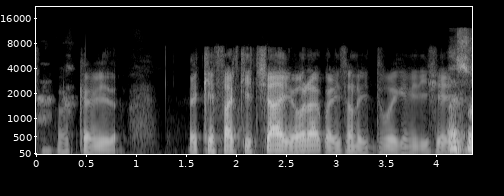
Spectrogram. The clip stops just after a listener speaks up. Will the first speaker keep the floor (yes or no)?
no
